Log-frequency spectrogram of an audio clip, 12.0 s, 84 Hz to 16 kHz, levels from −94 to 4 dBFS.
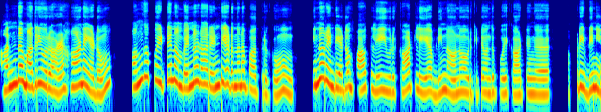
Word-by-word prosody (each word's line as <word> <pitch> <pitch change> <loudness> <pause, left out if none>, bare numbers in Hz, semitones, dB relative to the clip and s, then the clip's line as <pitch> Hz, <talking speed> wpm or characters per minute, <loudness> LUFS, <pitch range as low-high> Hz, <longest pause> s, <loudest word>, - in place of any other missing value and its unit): அந்த 310 +6 +6 0.2
மாதிரி 290 +3 +3
ஒரு 265 -3 +1
அழகான 270 +8 +1 0.2
எடம். 200 +6 -2 0.6
அங்க 355 +9 +4 0.2
போயிட்டு 370 -1 0
நம்ப 300 -5 +2
என்னடா 325 +2 +3 0.2
2 290 +5 +3
எடந்தானே 285 -1 +1
பாத்துருக்கோம். 210 -1 -5 0.5
இன்னும் 390 +7 +6
2 275 -4 +2
எடம் 265 +3 -1
பாக்கலயே! 240 -1 -1
இவரு 220 -1 -4
காட்டலயே! 240 -3 -1
அப்பிடின்னு, 215 +4 -3
நானும் 200 +3 -2
அவருக்கிட்ட 205 -2 -8
வந்து 205 +1 -4
போய்க் 200 0 -4
காட்டுங்க! 195 +1 -3 0.7
அப்பிடி 280 +5 -3
இப்பிடின்னு 245 +3 +1
245 Hz, 130 wpm, -19 LUFS, 210-285 Hz, 0.7 s, அந்த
